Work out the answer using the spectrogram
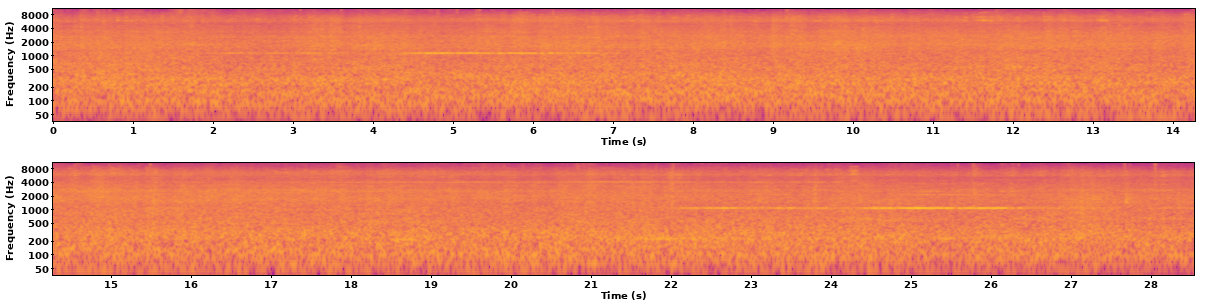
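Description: BNSF loaded garbage unit train's container cars rolling steadily across a steel truss bascule bridge: a continuous rumble of wheels on rail. A faint, thin wheel squeal comes in a couple of seconds in and again near the end.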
